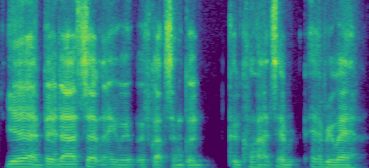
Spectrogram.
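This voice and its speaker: A man with an Australian accent, a guest on a podcast, speaking in a relaxed, chatty way with frequent laughs over a remote call. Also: medium pitch, a little fast. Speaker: guest, digital agency founder. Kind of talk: casual remote interview.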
